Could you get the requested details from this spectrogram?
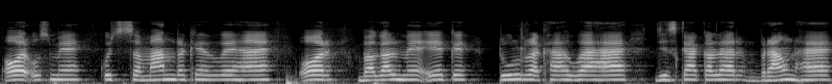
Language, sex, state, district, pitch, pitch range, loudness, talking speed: Hindi, male, Jharkhand, Garhwa, 215 Hz, 210-220 Hz, -18 LUFS, 135 wpm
